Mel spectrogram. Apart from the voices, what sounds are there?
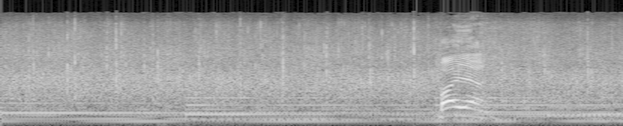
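audience applause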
